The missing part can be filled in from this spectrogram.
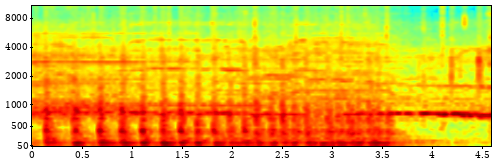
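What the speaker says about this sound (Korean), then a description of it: "뜨거운 박수를 부탁드리겠습니다" A stadium crowd at the Doosan Bears' 2018 final regular-season game fan appreciation ceremony claps in a steady, rapid rhythm, then the clapping gives way to a sustained wash of crowd noise.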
